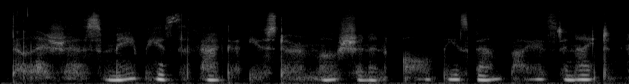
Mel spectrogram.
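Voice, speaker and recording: A woman playing a flirtatious, possessive female vampire in an ASMR roleplay, softly whispering with teasing endearments. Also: medium pitch. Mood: flirtatious, amused. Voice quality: soft breathy whisper. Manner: slow, teasing, drawling endearments.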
